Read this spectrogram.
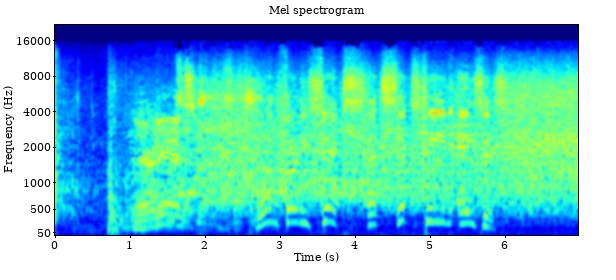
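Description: A stadium crowd cheers and whoops.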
